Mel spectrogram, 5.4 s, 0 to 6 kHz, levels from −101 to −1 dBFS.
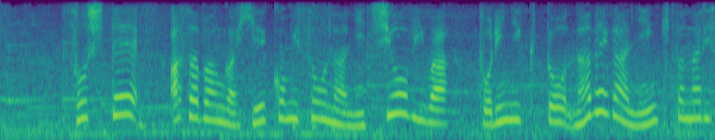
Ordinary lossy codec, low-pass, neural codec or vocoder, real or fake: none; 5.4 kHz; none; real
